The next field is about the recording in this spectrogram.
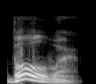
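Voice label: "bollworm", British English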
